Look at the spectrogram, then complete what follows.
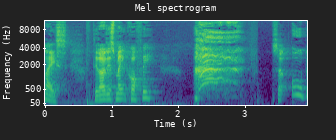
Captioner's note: laughs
